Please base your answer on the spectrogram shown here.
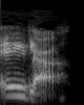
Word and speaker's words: Ayla: my name is pronounced so it's pronounced yeah Ayla that's my full name yeah okay and I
